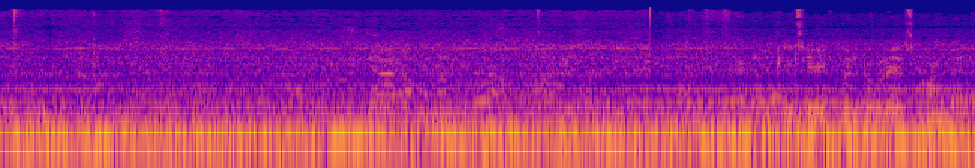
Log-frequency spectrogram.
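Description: Steady low hum inside an airliner cabin standing at the gate, with passengers talking faintly in the background.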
